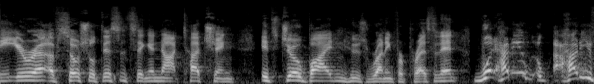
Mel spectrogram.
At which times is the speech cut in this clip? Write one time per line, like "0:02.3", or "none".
0:04.7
